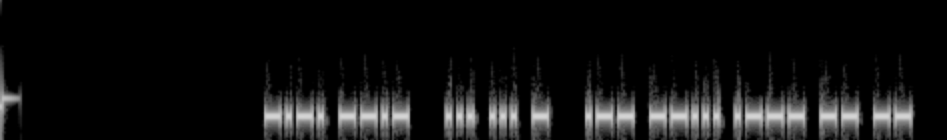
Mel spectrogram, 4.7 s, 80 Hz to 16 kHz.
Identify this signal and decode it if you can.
Morse code, heard as a keyed tone, about 41 wpm, 700 Hz. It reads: CQ SST W7JMM
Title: K1USN SST QSO Practice - 45wpm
